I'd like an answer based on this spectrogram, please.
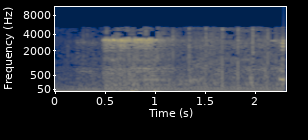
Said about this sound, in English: Maybe you ought to use the glass cutter some more.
